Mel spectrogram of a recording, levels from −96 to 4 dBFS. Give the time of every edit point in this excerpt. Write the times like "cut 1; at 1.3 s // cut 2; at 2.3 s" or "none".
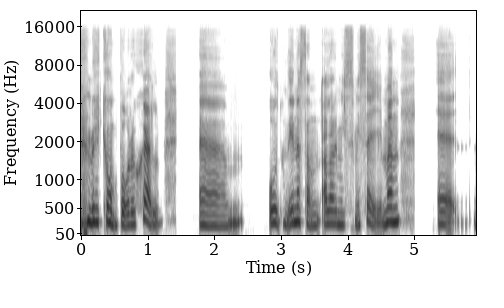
cut 1; at 3.0 s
